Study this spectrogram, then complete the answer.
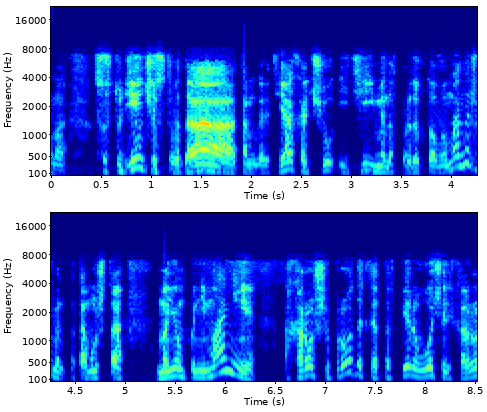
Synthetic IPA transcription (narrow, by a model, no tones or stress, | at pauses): mə | səst̪ʊdʲenʲt͡ɕɪst̪vəd̪at̪amɡəvɐɾʲit̪jaxɐt͡ɕuʔɪtʲːiimʲɪnːəfpɾəd̪ʊk̚t̪o̞vɨjmɛnəʐmʲɪnt̪̚pət̪ɐmuʂt̪o | vmɐjo̞mpənʲɪmanʲɪɪ | xɐɾo̞ʂɨjpɾo̞d̪ək̚t̪ɛt̪əfʲpʲe̞rvəjəot͡ɕɪɾʲɪtʲxɐɾo̞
